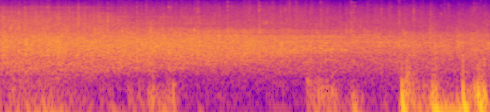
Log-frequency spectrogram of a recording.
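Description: Loud, sustained audience applause, a dense wash of many hands clapping steadily throughout, with a few sharper bursts near the end and no speech over it.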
